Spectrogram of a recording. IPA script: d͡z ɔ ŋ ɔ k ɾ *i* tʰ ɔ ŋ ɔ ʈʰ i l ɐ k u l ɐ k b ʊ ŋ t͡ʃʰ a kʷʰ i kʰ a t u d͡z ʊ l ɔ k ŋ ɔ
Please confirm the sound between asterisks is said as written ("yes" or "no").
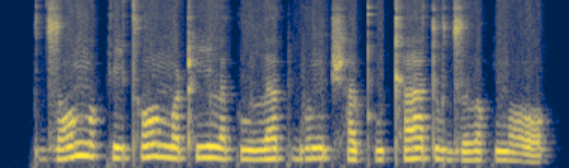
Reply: yes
